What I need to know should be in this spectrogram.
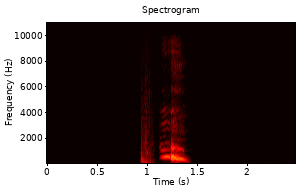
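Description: A game character bursts apart with a short sound.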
